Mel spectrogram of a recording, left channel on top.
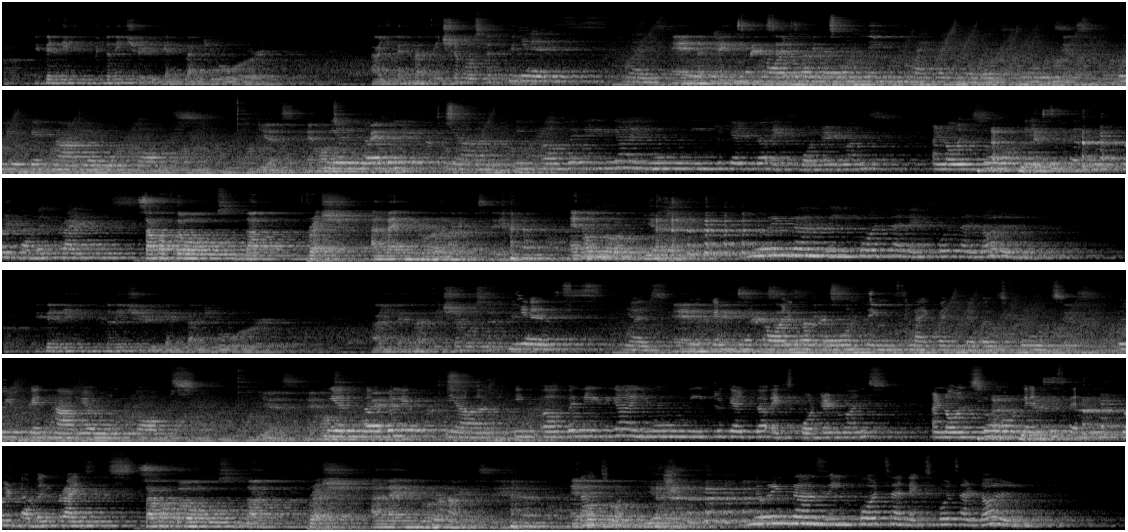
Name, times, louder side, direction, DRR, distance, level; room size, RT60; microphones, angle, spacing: voice 1, 0.3-2.7 3.7-5.2 6.7-8.2 10.6-10.9 13.7-14.6 14.9-15.1 15.7-15.8 16.1-16.3 21.1-21.7 22.2-22.3 23.8-25.1 25.4-30.0, left 1 dB, 45° left, -3 dB, 1.1 m, -30 dB
sound 1, 2.9-16.8, left 1 dB, 10° left, 0.8 m, -36 dB
voice 2, 5.1-10.6 11.1-13.2 14.4-20.1 20.5-23.8 26.8-27.1 28.2-28.7 29.1-29.2 29.9-32.8, right 2 dB, 55° right, 6 dB, 0.6 m, -29 dB
7.3 x 5.7 x 5.9 m, 2.4 s
head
